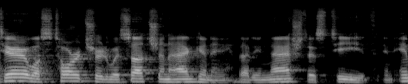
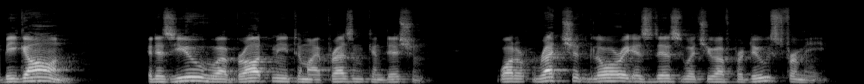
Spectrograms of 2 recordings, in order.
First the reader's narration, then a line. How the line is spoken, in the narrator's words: He loudly exclaimed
